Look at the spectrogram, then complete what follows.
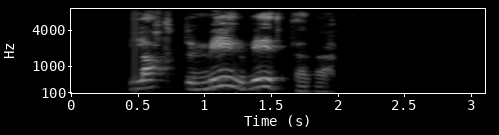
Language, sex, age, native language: Icelandic, female, 70-79, Icelandic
